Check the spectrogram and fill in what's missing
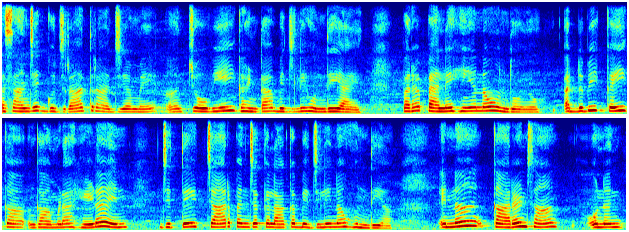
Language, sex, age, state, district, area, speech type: Sindhi, female, 18-30, Gujarat, Surat, urban, spontaneous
